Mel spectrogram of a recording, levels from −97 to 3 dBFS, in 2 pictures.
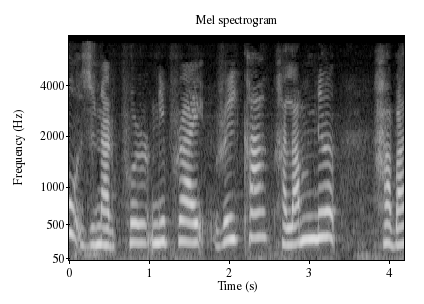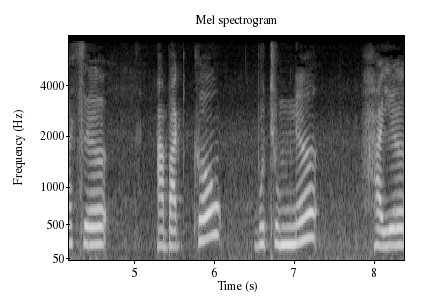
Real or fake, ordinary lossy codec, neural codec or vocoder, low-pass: fake; MP3, 48 kbps; codec, 16 kHz in and 24 kHz out, 2.2 kbps, FireRedTTS-2 codec; 7.2 kHz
